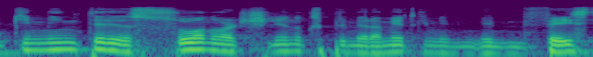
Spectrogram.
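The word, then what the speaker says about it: Arch Linux: do do Arte e ele fala arte ar Linux então se ele chama assim eu imagino que seja a pronúncia correta Ah tu pode disponibilizar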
